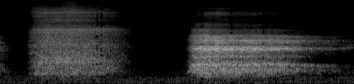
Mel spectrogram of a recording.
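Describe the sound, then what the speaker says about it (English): Two deep breaths taken during a yoga session: a long airy inhale, a short pause, then a louder, fuller exhale, close and alone with no talk. "Take a deep breath."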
